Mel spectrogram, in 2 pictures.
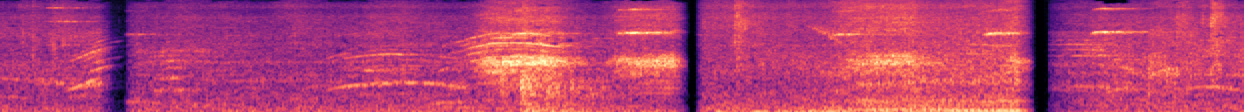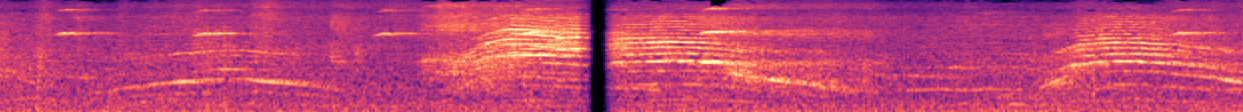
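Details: Two cats fighting on a street in Chennai, with harsh rising-and-falling yowls and wails in overlapping bursts, several sharp peaks, and brief gaps, over background street noise and some voices.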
